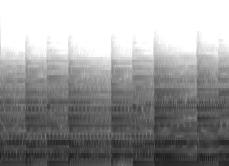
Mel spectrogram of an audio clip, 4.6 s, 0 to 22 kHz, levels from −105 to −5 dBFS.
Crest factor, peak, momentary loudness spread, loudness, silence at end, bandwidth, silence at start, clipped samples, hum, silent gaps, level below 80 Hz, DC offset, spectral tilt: 14 dB; -6 dBFS; 5 LU; -21 LUFS; 0 s; 4.9 kHz; 0 s; under 0.1%; none; none; -54 dBFS; under 0.1%; -11 dB/octave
